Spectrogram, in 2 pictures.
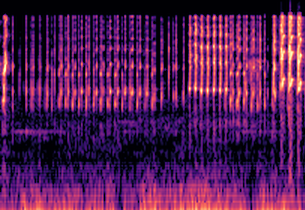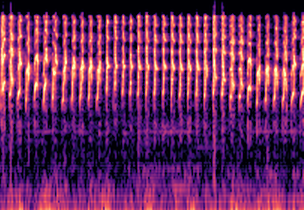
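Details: Green standard-colored (josan) lovebird, a prized contest bird from Mojokerto, delivering a long ngekek trill: a continuous, rapid, very high chattering buzz of evenly repeated notes, growing louder and denser midway, with other birds chiming in.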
